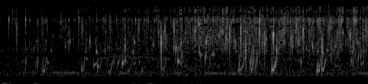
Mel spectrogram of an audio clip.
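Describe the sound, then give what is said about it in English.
Water gushes and trickles steadily as it is pushed through a plastic filter housing holding a membrane, about twice the size of a 50 pence coin, to catch particles, sediments, DNA and cells from environmental water. A continuous hissing, bubbling flow with small splashy spurts grows slightly louder toward the end, with no voices. “So then we just push the water through.”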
